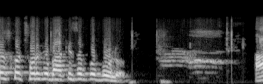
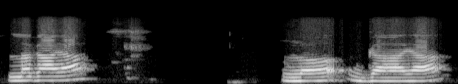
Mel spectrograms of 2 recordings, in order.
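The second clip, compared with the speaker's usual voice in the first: लगाया stretched very slowly with a lower pitch; slow stretched word; 4 semitones lower, much slower than usual. Shown as a demonstration. Teacher dictating slowly to class. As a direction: drag out लगाया syllable by syllable. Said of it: "teacher stretching word slowly".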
